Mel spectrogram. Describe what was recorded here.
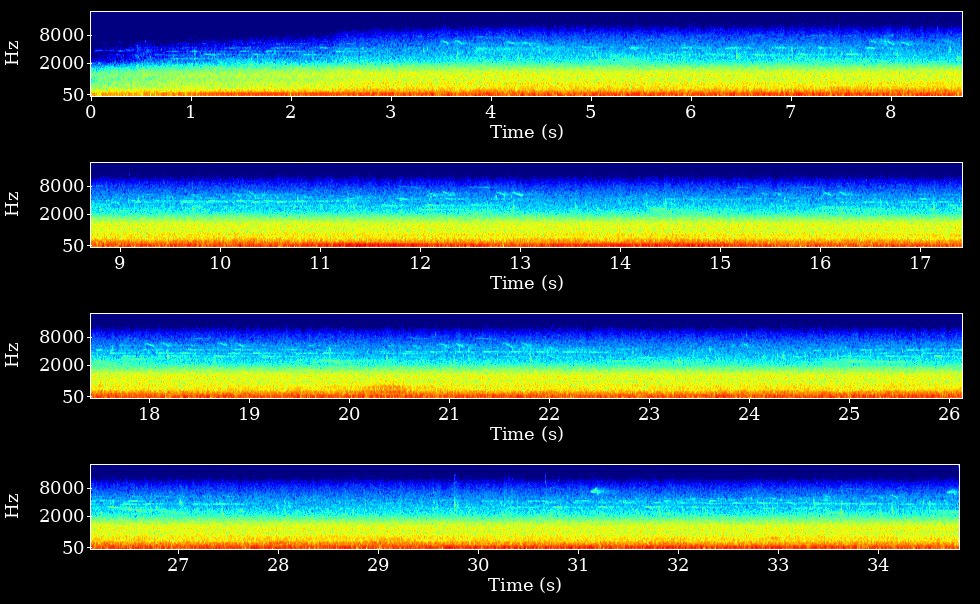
das rauschen der naheliegenden autobahn, feines plätschern kleiner gewässer im moor, am frühen abend, soundmap nrw/ sound in public spaces - social ambiences - in & outdoor nearfield recordings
